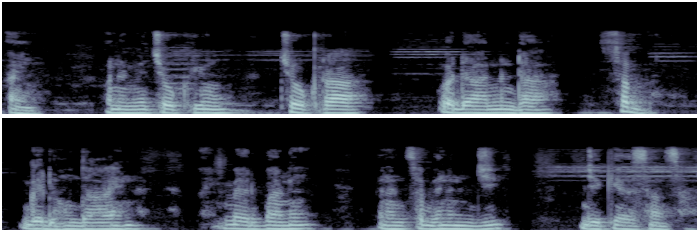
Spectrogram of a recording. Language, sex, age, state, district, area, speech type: Sindhi, male, 45-60, Delhi, South Delhi, urban, spontaneous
